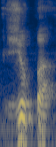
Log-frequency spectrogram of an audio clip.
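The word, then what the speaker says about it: jupe: again same ja and jupa jupa in french and the ja sound is same as the sound that is that comes out for measure measure as compared to k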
